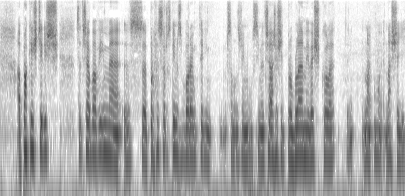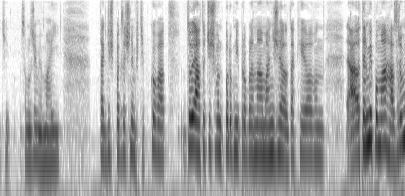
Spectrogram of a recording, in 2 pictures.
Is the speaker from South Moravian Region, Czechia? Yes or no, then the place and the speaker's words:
no; Poděbrady, Central Bohemian Region, Czechia; now in Prague, Czech Republic; My jsme rodáci z Poděbrad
